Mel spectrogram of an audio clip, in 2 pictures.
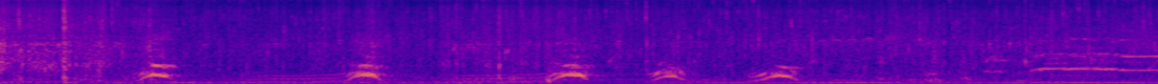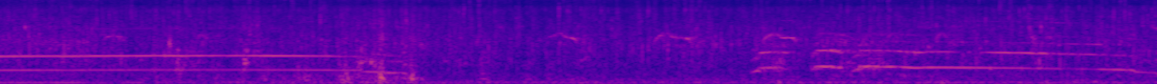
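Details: Backyard hybrid ducks from a Mallard and Pekin cross, two males and a female: five short rasping quacks in the first four seconds, then long level squealing tones and softer sounds in the background.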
